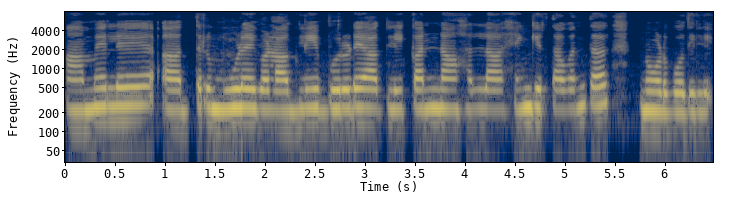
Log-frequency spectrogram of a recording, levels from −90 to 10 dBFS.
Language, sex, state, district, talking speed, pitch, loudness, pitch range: Kannada, female, Karnataka, Belgaum, 110 wpm, 230 Hz, -16 LUFS, 225-240 Hz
